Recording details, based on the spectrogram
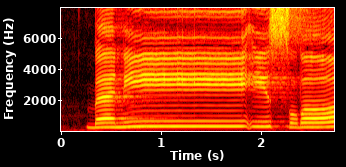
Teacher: ro dibunyikan secara tafkhim karena berbaris di atas yaitu baris Fath ha maka ro dibunyikan dengan tebal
